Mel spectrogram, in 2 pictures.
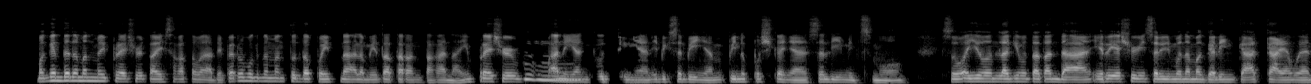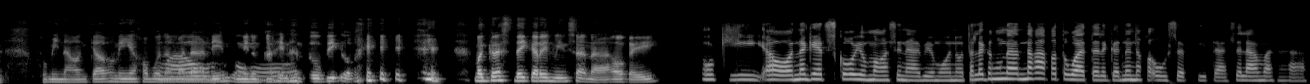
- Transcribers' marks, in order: laughing while speaking: "ka rin ng tubig, okey?"; laugh; joyful: "Mag rest day ka rin minsan, ah, okey?"
- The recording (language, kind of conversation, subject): Filipino, advice, Paano ko tatanggapin ang mga pagbabagong hindi ko inaasahan sa buhay ko?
